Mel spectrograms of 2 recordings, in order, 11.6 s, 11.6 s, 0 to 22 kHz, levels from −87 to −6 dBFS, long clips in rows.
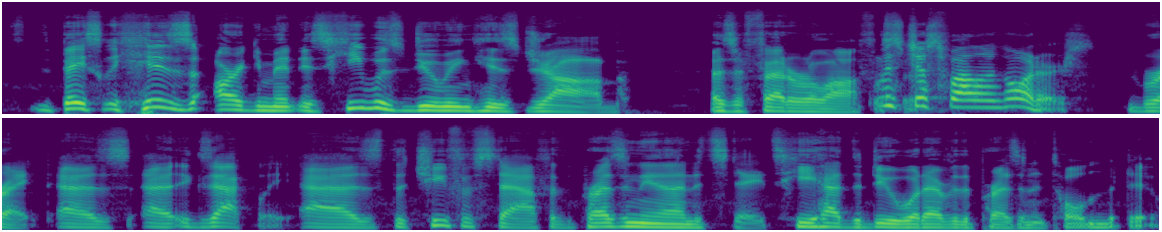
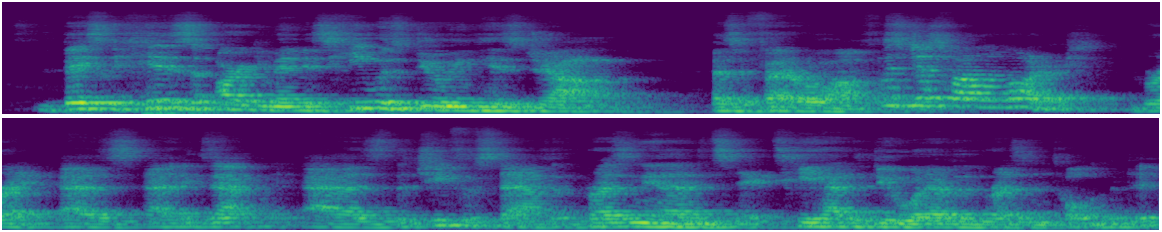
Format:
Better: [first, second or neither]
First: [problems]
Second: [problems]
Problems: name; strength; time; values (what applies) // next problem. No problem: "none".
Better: first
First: none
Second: off-mic speech; far // room echo; noticeable; dies away in 0.7 s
